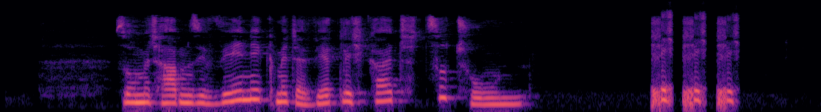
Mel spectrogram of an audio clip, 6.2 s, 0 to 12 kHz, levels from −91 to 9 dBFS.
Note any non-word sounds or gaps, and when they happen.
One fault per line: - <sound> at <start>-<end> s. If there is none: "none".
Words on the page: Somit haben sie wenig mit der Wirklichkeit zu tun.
- laugh at 4.9-5.6 s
